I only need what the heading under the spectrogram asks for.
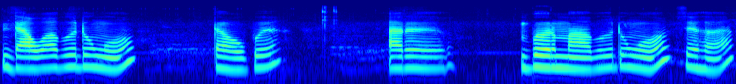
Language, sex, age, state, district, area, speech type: Bodo, female, 30-45, Assam, Chirang, rural, spontaneous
